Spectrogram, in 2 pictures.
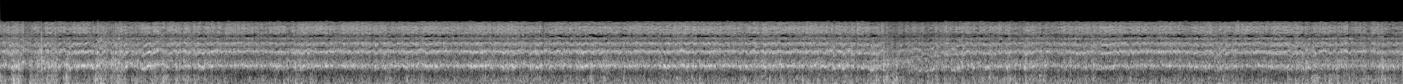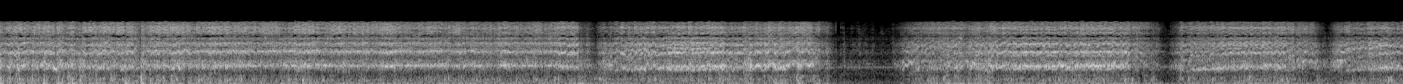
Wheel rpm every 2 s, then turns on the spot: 230, 230, 230, 230, 210, 220, 230, 220, 230, 220, 170, 120, 180, 130.
none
